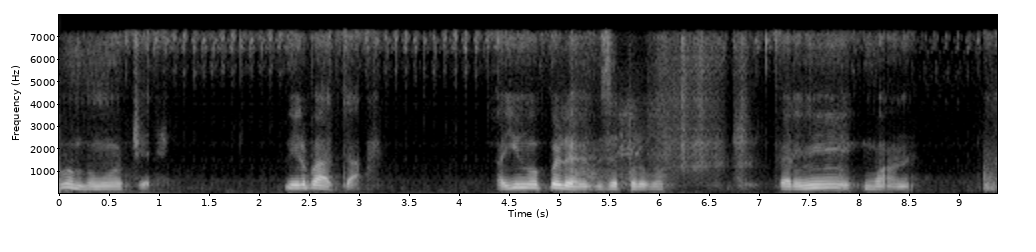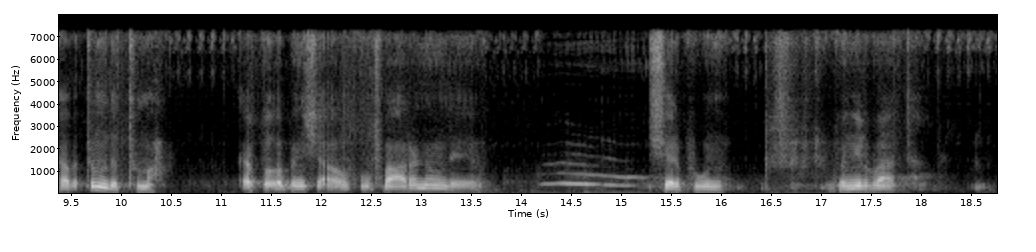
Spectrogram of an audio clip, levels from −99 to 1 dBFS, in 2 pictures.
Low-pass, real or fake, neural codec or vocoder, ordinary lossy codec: 7.2 kHz; fake; codec, 16 kHz, 0.9 kbps, LongCat-Audio-Codec; MP3, 64 kbps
